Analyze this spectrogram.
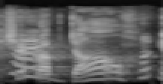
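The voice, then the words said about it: Old-fashioned male catcalling voice. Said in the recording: “that's my impression of the olden days”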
